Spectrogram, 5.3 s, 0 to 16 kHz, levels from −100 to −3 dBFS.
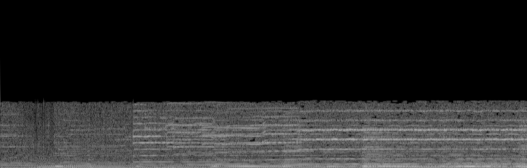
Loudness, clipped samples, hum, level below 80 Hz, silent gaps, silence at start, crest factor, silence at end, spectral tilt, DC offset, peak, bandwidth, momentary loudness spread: -36 LUFS; under 0.1%; none; -56 dBFS; none; 0 s; 16 dB; 0 s; -2.5 dB/octave; 0.3%; -22 dBFS; 6.6 kHz; 12 LU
